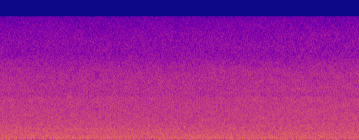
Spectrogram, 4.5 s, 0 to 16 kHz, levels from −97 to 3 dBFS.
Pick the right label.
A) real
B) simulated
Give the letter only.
B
